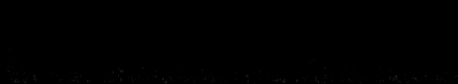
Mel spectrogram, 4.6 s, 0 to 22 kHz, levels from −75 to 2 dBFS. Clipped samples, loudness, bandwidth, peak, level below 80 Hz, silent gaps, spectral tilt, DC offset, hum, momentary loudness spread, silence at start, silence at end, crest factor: under 0.1%; -67 LUFS; 11.5 kHz; -52 dBFS; -84 dBFS; none; -3.5 dB/octave; under 0.1%; none; 2 LU; 0.05 s; 0 s; 16 dB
